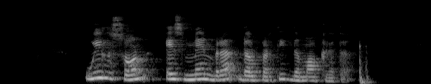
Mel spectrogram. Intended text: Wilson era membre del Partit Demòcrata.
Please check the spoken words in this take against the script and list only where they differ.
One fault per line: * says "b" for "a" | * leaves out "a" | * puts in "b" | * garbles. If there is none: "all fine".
* says "és" for "era"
